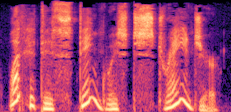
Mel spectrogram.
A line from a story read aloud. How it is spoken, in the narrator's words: the sparrows chirped and said to each other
